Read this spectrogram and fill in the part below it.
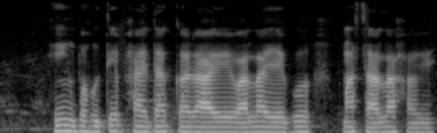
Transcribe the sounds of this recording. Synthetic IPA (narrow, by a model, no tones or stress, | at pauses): hiŋɡbəɦut̪epʰajd̪akəɾaewalaeɡo | məsalahəbe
